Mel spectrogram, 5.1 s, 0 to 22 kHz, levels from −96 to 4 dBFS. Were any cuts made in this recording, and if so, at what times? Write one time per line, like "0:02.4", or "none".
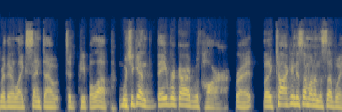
0:01.2
0:01.8
0:02.3
0:03.0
